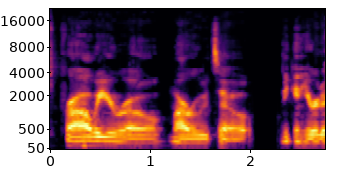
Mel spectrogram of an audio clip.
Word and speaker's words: Prawiromaruto: Steve, what's the best way to pronounce your last name? it's Prawiromaruto.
